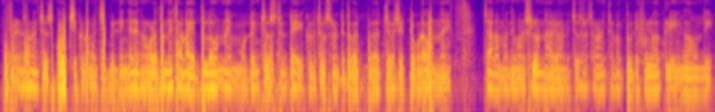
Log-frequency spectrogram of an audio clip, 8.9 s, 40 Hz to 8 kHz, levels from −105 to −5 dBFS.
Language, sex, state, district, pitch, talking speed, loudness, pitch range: Telugu, male, Karnataka, Raichur, 115 Hz, 200 wpm, -22 LUFS, 105-130 Hz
